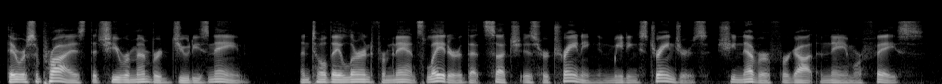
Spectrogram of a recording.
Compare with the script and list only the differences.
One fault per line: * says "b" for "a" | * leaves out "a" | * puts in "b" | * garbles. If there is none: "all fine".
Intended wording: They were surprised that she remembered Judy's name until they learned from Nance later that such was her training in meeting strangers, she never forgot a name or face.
* says "is" for "was"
